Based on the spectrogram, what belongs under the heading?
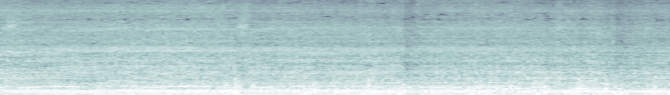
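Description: Motorcycle engine running steadily under load as the bike climbs a hill road, its pitch holding even.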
